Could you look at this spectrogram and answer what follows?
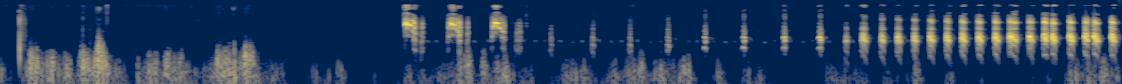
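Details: Female chukar partridge: after several seconds of loud low rumbling and scattered higher notes, a rapid, regular volley of sharp clucking chuk calls takes over near the end.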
